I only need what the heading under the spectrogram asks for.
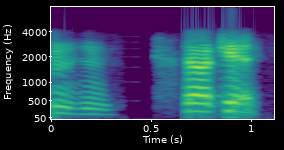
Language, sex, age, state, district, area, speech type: Sanskrit, male, 45-60, Karnataka, Bangalore Urban, urban, conversation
